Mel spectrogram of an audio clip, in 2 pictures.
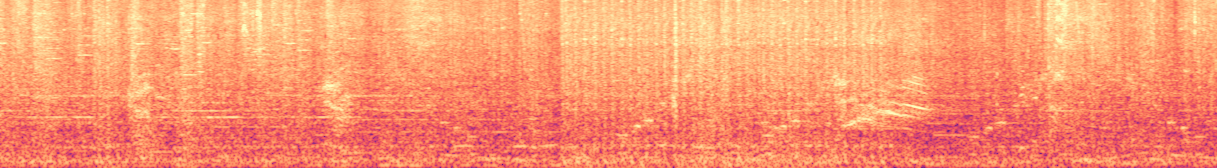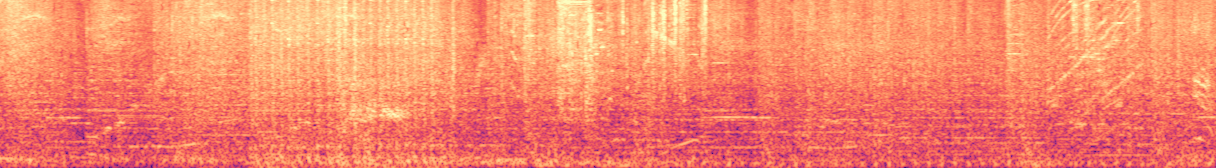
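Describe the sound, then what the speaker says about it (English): Sustained gunfire and explosive crashes from the game Transformers: War for Cybertron, a dense, loud barrage of shots and impacts running the whole time with occasional whooshes, and some voices mixed into the battle. "I'm getting shot to pieces here!"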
